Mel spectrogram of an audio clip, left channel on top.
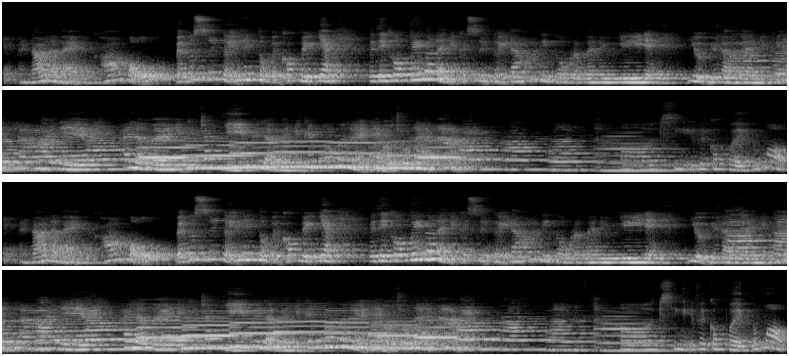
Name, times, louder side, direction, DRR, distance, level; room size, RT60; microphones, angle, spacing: voice 1, 0.2-12.4, equal, 75° left, -6 dB, 1.3 m, -20 dB
Wind instrument woodwind instrument, 7.2-14.6, equal, 85° right, 0.6 m, -19 dB
voice 2, 13.6-15.7, right 3 dB, 35° right, 3 dB, 0.4 m, -25 dB
3.2 x 2.4 x 4.4 m, 1.2 s
head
